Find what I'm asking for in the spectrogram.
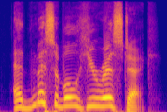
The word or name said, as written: Admissible heuristic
